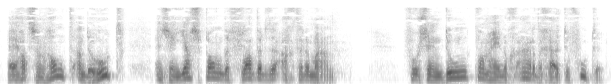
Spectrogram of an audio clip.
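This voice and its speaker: A male audiobook narrator with a very husky, breathy-rough voice. He reads scripted prose expressively, with lively swings in intonation, in a close, dry recording. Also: mid-range voice, brisk, dry recording.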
